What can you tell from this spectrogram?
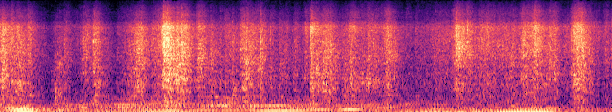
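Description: Clear plastic wrapping on a large parcel crinkling and rustling in irregular bursts as the parcel is swung and shaken about.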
